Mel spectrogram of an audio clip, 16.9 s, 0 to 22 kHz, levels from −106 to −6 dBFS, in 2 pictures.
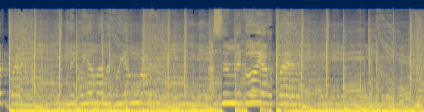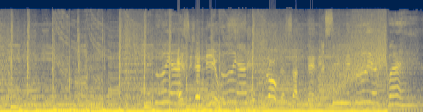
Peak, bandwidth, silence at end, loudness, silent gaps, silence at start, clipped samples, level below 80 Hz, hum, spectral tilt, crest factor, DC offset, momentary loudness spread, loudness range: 0 dBFS; 15.5 kHz; 0 s; -12 LUFS; none; 0 s; under 0.1%; -12 dBFS; none; -5.5 dB/octave; 10 dB; under 0.1%; 3 LU; 2 LU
